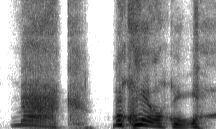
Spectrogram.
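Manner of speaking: high, slow, loud yell of disbelief; exasperated shout. Real, not acted. Fan yelling at Mac after the sack, loud high exasperated. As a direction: shout his name in outrage.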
